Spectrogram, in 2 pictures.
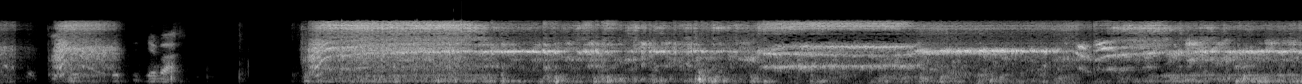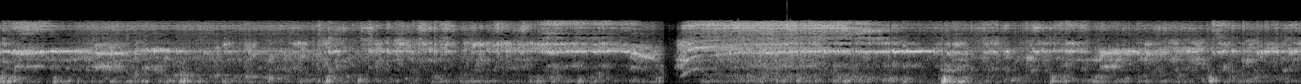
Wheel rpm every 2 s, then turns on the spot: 50, 50, 230, 230, 220, 220, 230, 230, 230, 180, 200, 230, 240.
none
